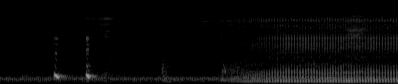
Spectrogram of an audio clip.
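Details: French Bulldog snoring indoors: two sharp clicks early on, then a raspy, buzzing in-breath builds from about halfway and holds steady to the end.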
